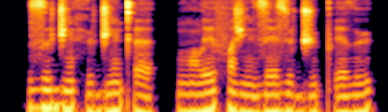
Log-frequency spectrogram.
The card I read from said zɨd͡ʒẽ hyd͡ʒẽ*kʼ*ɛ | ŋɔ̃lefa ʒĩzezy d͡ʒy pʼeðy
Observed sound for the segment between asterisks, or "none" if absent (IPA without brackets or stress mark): kʼ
